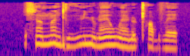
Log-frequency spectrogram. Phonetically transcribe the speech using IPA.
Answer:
s œ̃˧ m œ̃˦˨ d ʉ˨ ɦ y˦ n y˨ ɽ ɛ̃ː˦ w ɛ̃˨ ɽ ɵ˦ ʈʰ ɑ˨ b v ɛ˨

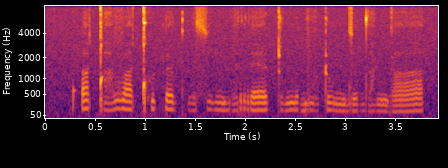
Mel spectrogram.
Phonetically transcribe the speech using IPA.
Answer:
ʔ a˦ ǃ a̤˨˦ v a˦˨ ǃʰ u˦ ʈ ɾ əː˦˨ kʷʰ ɛ̤˨˦ s ṳ˦˨ m b ə̤˨˦ r ɛː˨˦ ʈ ə̤˨˦ n̪ ə˦˨ ɡ v ṳ˦ ʈ u˦˨ n d ø˨˦ d̪ a̤˦ ŋ ɡ a˨˦

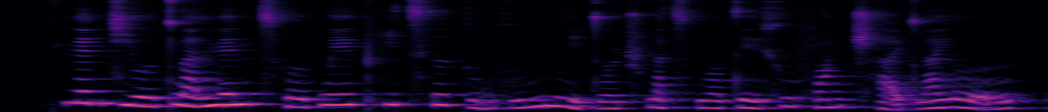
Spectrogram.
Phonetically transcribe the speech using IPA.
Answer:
pʰ ɥ ɛ˥ n t͡ɕ j o˧˥ ʊ̯ t̪ w ä˧˥ l ɥ ɛ˥ n t͡sʰ o˧˥ ʊ̯ p w e˥ ɪ̯ pʰ i˥ t͡sʰ ɹ̩˥˩ k ʊ̰˨˩ ŋ x u˧˥ n̪ i˧ n l ḭ˨˩ t̪ o˧˥ ʊ̯ ʈ͡ʂʰ w ä˧ t͡sʰ w ɔ˧˥ t̪ e˧˥ ɪ̯ x u˥˩ f ɑ˥ ŋ ʈ͡ʂʰ a̰˨˩ ɪ̯ t̪ w a˥ ɪ̯ l o̰˨˩˦ ʊ̯

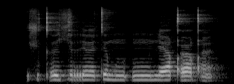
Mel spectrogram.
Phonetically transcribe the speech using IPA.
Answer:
ʃ ə kʼ əː ç ʌ r ɜː t ə m ũː ʔ ũː n æ qʼ ʊː qʼ ə̃

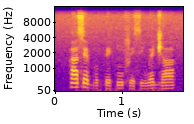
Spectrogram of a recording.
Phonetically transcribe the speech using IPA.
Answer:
a˦ s ɛ˦˨ b o˨ k͡p e˨ k ũ˨ f e˨ s i˨ w ɛ˨˦ d͡ʒ a˧

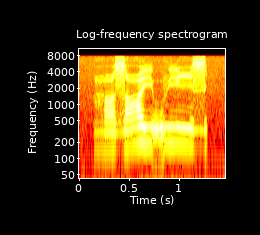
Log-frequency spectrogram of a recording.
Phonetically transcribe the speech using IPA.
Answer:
ɦ ɑ z ɑ j ṵ v j i z

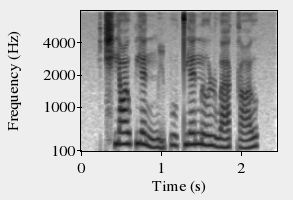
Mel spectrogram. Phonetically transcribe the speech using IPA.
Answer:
t͡ɕʰ j ɑ˥ ʊ̯ p j ɛ˥˩ n m ḭ˨˩ p u˥˩ t̪ j ɛ˥ n ɤ˧˥ ɻ w ä˧˥ k ɑ˧˥ ʊ̯

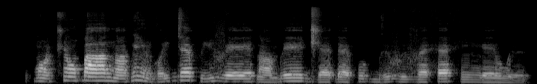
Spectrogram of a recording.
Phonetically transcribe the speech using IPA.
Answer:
ɓ ɔ̃˨ t͡ʃ ɔ̃˧ ɓ aː˧ n ã˨ ɗ ĩ˦˨ ɡʷ i˨˦ ɡ ɛ˦ p i˨˦ v eː˧ ɗ ã˨ b eː˦ d͡ʒ ɛ˨ ɗ ɛ˨ p u˧ ɡ͡b ɨ˨˦ v ɨ˧ v ɛ˧ h ɛ˦ h ĩ˧ ŋ eː˧ w ɨ˨

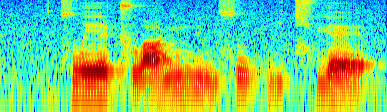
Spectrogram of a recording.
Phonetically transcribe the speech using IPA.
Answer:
t͡s w e˥ ɪ̯ ʈ͡ʂ w ɑ˧˥ ŋ m y˥˩ n s u˥ p i˧˥ t͡ɕʰ ɥ ɛ˥˩

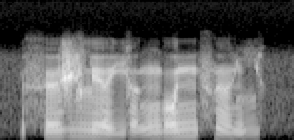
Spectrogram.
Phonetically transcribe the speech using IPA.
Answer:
θ ʏ˦˥ ʒ lʲ ə˥˧ j ə˧˩˧ ŋ o˦˥ nʲ θ ə̃˧˩˧ ʎ

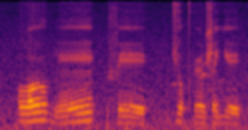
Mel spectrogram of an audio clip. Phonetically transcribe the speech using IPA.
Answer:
lˠ oː b ẽː | f eː | t͡ɕ o pʰ øː ʂ ɛ ʎ eː

